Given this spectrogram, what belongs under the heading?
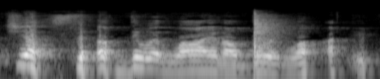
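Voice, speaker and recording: A man's voice: fairly high pitch, expressive, takes it slowly. A middle-aged man co-hosting a casual real estate stats chat, rambling with many fillers and restarts and laughing often. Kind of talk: casual live stat chat.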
